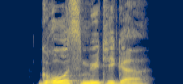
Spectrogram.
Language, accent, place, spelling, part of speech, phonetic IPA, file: German, Germany, Berlin, großmütiger, adjective, [ˈɡʁoːsˌmyːtɪɡɐ], De-großmütiger.ogg
- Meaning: 1. comparative degree of großmütig 2. inflection of großmütig: strong/mixed nominative masculine singular 3. inflection of großmütig: strong genitive/dative feminine singular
